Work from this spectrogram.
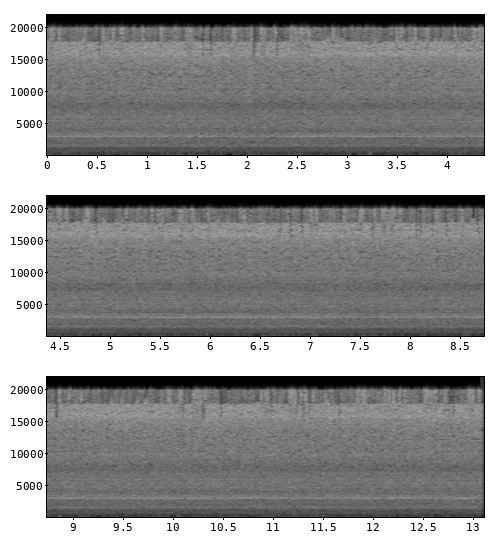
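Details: Hoover Elite Rewind Plus upright vacuum after repair and reassembly (extremely rusty belt shaft): steady high-pitched motor hiss with an even whirr, no rubbing, clicks or grinding; motor and brush roll running fine.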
